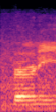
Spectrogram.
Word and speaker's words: Boerne: Cibolo Creek brewing in Bernie Texas spelled b-o-e-r-n-e but pronounced like the name Bernie as I'm learning that's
